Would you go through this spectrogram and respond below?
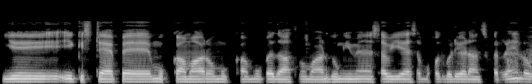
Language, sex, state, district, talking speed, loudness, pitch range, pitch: Hindi, male, Uttar Pradesh, Muzaffarnagar, 280 wpm, -16 LUFS, 120-125 Hz, 125 Hz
